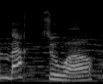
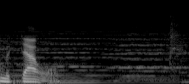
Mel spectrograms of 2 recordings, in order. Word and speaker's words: McDowell: I can contact Mayor Maxwell and the Crossville government so that's it's a weird way to pronounce it it is pronounced McDowell McDowell and the crossfell government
